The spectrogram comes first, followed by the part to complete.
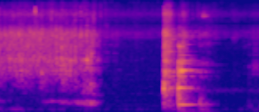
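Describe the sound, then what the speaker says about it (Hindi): Water is poured from a jug into a pot of red beans with onion and spices, a brief splashing pour that fills the first second, then silence before a few quieter liquid clinks and sloshes. "अब हम तकरीबन इसमें आधा जग पानी और डालेंगे।"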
